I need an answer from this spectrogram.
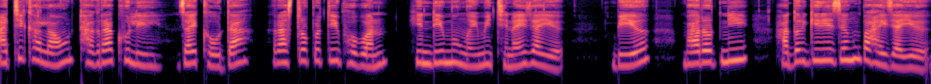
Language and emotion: Bodo, neutral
